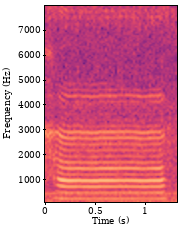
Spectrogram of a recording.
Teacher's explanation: ہا کو حلق سے ادا کریں گے اور باریک پڑھیں گے اور تھوڑا سا لمبا کر کے پڑھیں گے۔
